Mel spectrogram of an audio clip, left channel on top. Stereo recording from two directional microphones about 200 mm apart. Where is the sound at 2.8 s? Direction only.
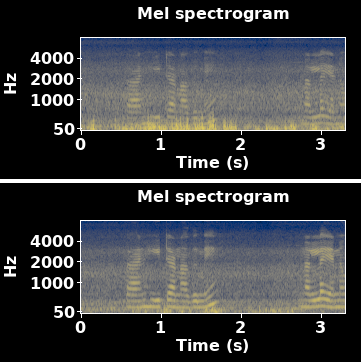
35° right (ahead or behind).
